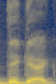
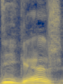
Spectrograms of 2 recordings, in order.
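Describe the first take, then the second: First: The word ends in a hard 'g' sound. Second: The word ends in a soft 'zh' sound. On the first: "on ne peut pas prononcer J en égyptien, on dit ge" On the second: "prononcé à la tunisienne"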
